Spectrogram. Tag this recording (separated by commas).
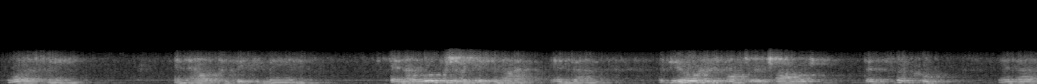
monologue, Female speech, Speech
